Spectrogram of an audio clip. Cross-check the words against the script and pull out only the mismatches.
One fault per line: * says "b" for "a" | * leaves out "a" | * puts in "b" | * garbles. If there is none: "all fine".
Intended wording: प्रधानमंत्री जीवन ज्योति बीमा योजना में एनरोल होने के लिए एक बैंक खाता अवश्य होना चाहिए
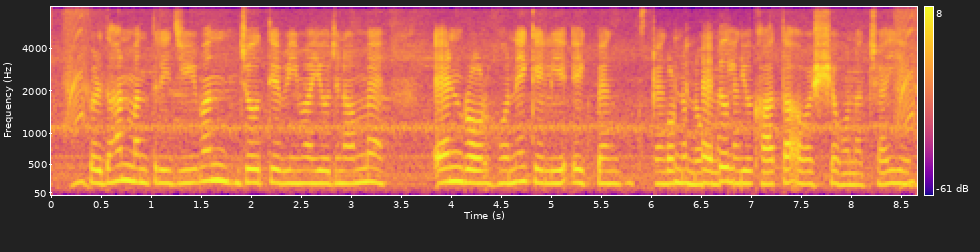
* garbles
